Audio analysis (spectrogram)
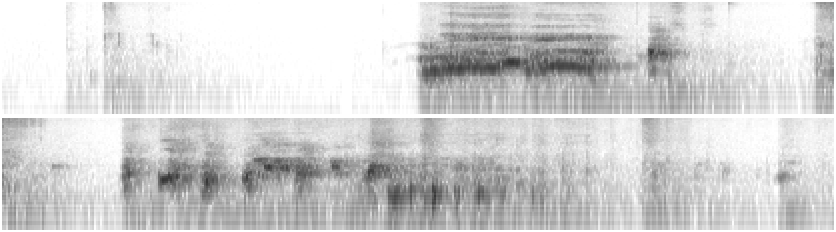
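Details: A hand-raised baby monkey, refusing bananas, calls for milk: a drawn-out, harmonic wailing cry lasting about a second, followed by a run of rougher, broken cries and soft indoor handling noise.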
